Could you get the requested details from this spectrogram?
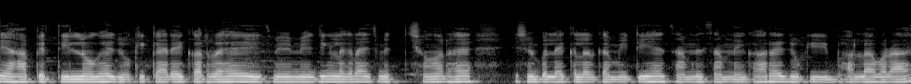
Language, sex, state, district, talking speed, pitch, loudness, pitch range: Hindi, male, Chhattisgarh, Raipur, 225 wpm, 120 Hz, -16 LUFS, 115-125 Hz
